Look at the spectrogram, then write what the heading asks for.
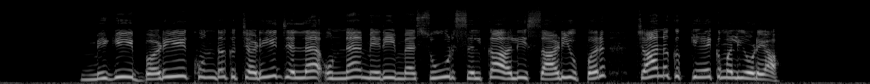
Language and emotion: Dogri, angry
